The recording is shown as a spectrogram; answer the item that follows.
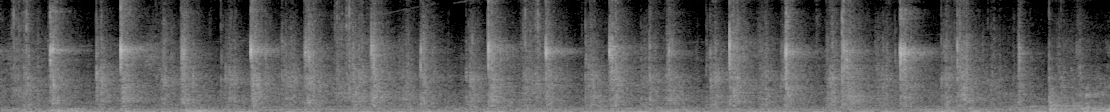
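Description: Ice rattling inside stainless steel cocktail shakers being shaken hard, a rhythmic rattle at about two strokes a second, with several shakers going at once so the strokes overlap.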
